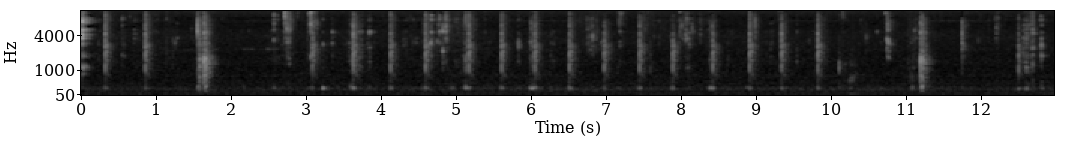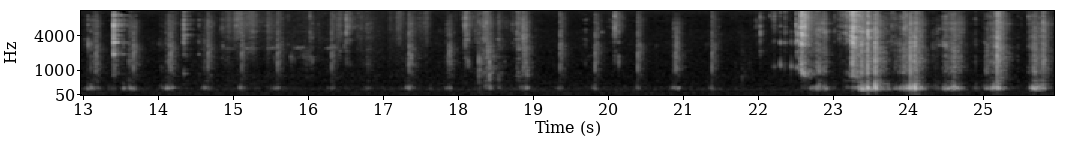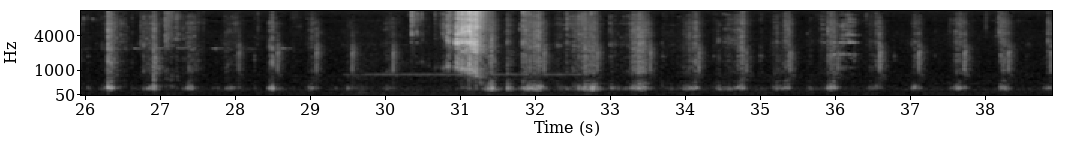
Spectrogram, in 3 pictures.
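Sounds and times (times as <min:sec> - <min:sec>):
person chewing food: 0:00.0 - 0:01.8, 0:02.5 - 0:38.9
crunching bites of fried food: 0:12.5 - 0:29.2, 0:30.8 - 0:38.9.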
